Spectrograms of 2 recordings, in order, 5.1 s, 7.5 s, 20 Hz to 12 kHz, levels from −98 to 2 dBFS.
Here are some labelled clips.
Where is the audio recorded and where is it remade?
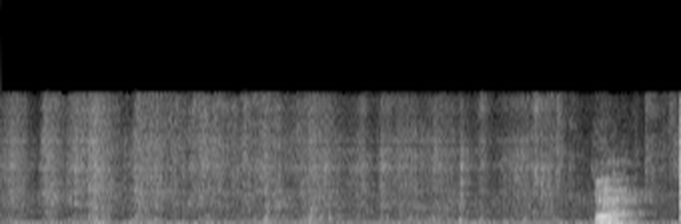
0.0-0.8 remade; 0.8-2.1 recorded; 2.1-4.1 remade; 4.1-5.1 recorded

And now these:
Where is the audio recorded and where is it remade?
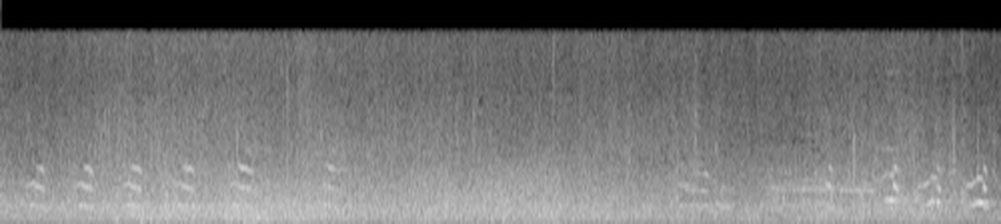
0.0-7.5 remade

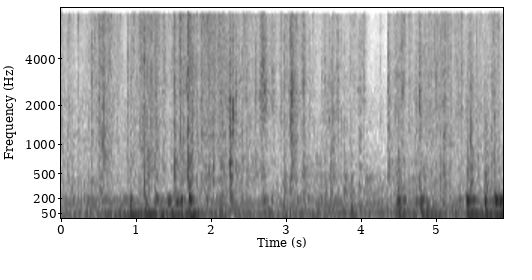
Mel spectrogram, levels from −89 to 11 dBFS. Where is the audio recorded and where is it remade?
0.0-1.2 recorded; 1.2-3.7 remade; 3.7-5.9 recorded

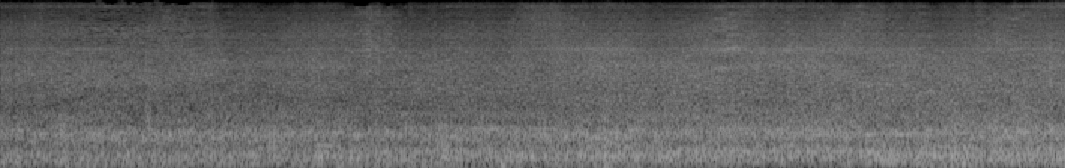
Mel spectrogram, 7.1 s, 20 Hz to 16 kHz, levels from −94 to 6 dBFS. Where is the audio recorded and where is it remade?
0.0-0.5 remade; 0.5-1.3 recorded; 1.3-7.1 remade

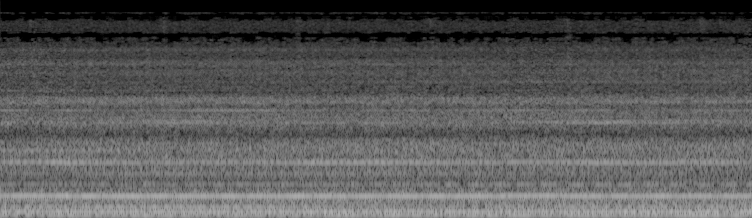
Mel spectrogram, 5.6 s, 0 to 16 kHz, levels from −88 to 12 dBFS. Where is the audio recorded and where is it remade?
0.0-0.5 recorded; 0.5-3.8 remade; 3.8-4.2 recorded; 4.2-5.6 remade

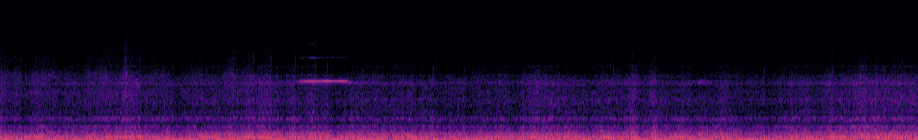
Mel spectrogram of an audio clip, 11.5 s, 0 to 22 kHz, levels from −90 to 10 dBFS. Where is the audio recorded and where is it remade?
0.0-8.1 recorded; 8.1-9.4 remade; 9.4-11.5 recorded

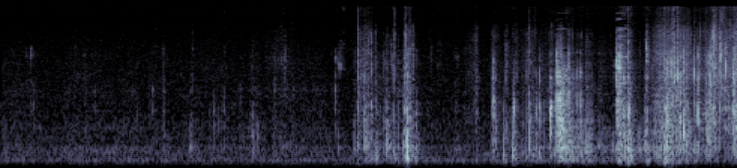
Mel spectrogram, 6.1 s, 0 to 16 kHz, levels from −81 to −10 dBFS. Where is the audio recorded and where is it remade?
0.0-4.8 recorded; 4.8-5.4 remade; 5.4-6.1 recorded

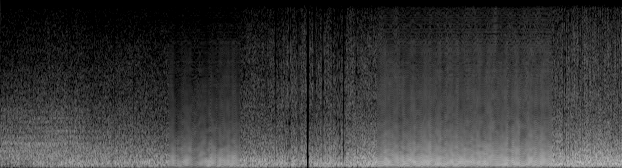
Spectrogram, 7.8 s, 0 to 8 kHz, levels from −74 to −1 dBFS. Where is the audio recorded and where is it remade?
0.0-2.1 recorded; 2.1-3.0 remade; 3.0-4.7 recorded; 4.7-6.9 remade; 6.9-7.8 recorded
